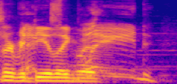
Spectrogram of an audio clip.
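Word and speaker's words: χ-blade: X-Blade. It's just pronounced like Keyblade, even though it's just one Keyblade.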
